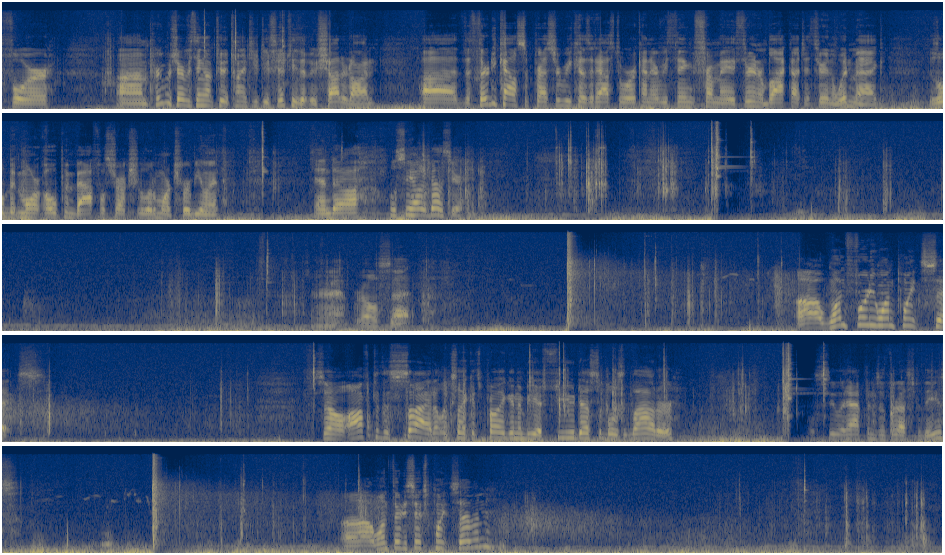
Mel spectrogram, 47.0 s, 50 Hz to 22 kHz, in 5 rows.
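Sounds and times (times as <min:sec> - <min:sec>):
wind rumbling on microphone: 0:00.0 - 0:47.0
rifle metallic clicks and clanks: 0:01.0 - 0:03.0, 0:12.0 - 0:17.1, 0:30.4 - 0:37.3
suppressed rifle shot: 0:24.4 - 0:25.5, 0:39.1 - 0:40.2, 0:42.6 - 0:44.0.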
